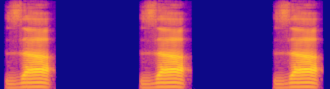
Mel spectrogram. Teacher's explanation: زا کی ادائیگی میں زبان کی نوک کو سامنے والے نیچے کے دو دانتوں کے کناروں سے مضبوطی سے لگا کر باریک اور سیٹی جیسی آواز میں پڑھیں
